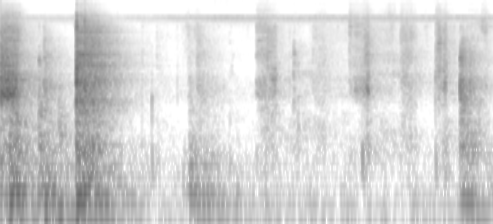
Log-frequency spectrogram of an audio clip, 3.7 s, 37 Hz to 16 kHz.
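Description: A 1934 Ford Coupe door opens in a garage, giving a few close clunks and latch knocks spread across the clip, with scattered handling noises in between.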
